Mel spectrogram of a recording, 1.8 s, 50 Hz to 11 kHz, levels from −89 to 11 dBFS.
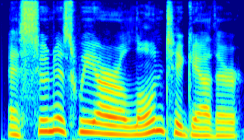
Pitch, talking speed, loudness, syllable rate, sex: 205 Hz, 230 wpm, -14 LUFS, 7.0 syllables/s, female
